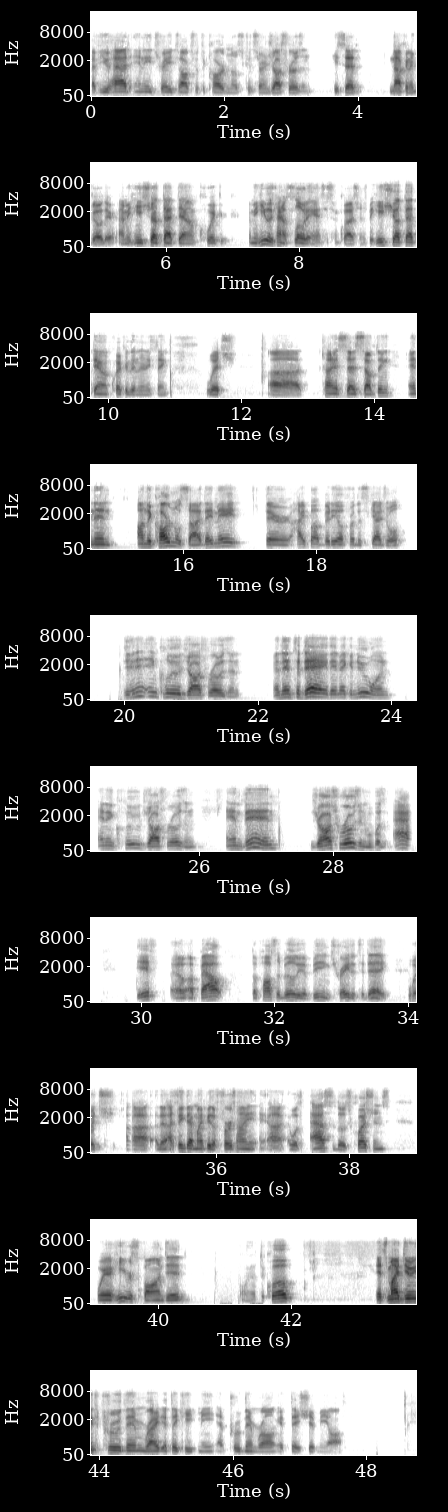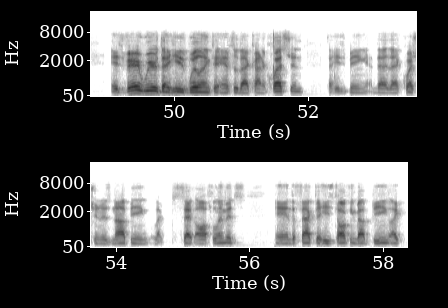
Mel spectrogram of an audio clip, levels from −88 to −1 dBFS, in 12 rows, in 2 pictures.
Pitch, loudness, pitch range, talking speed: 120 Hz, -30 LUFS, 105-140 Hz, 180 wpm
